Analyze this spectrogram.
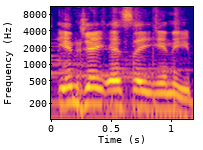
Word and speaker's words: Njsane: But it's Njsane. But yeah, Njsane.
